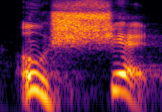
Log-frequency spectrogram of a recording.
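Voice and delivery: high, startled realization; sudden alarm. Retold or imitated. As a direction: blurt it out in surprise. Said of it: "we finally realize".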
